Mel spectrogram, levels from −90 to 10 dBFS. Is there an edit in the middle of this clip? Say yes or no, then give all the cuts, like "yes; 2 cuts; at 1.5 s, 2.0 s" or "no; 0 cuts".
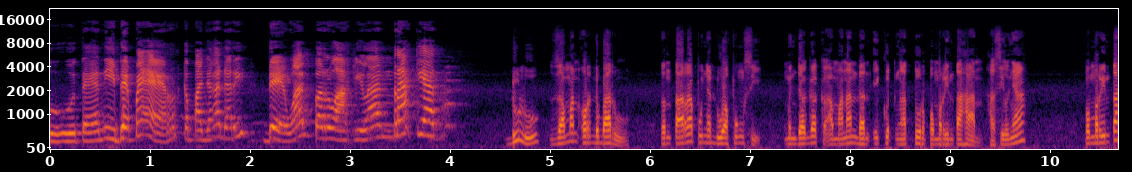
yes; 1 cut; at 4.3 s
